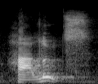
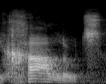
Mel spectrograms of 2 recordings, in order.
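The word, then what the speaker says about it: חלוץ: Halutz. And actually that should be chalutz.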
